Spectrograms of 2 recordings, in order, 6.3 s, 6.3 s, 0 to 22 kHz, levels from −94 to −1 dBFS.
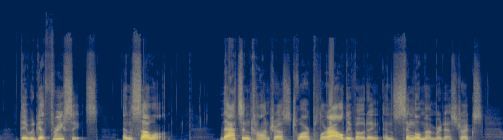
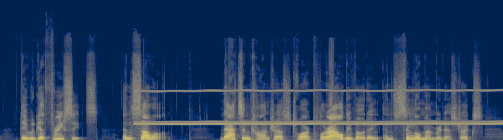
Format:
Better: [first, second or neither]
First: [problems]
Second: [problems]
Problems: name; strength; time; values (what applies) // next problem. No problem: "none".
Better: first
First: none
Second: high-pitched whine; loud; from 1.5 s on; 2.5 kHz, 7 dB below the speech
